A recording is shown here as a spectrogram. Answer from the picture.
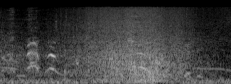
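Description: Sea water washing and splashing in the shallows as a small wave breaks on the sand, swelling to a peak about a second and a half in. Brief bits of voices early on.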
